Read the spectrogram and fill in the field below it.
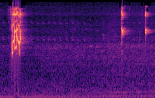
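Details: Lovebird lure call meant to trigger other lovebirds into ngekek song: one loud, shrill, grating chirp, followed two seconds later by two faint, thin, high notes.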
